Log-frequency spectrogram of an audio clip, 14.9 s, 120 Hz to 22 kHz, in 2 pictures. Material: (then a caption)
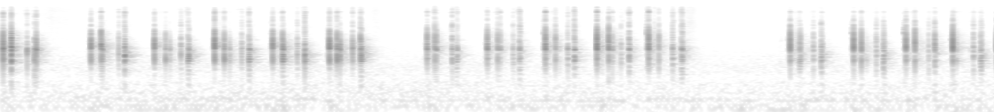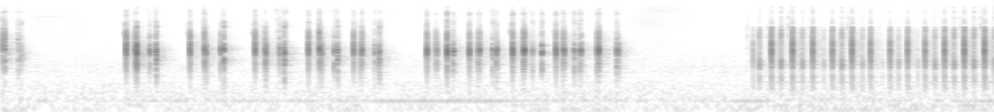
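Aluminium, plastic. A 75% mechanical keyboard with an aluminium case and wine red plastic keycaps is pressed and tapped across the board with one hand's fingertips. Bursts of short, crisp clacks come in quick runs separated by brief pauses. The final stretch becomes a dense, brighter flurry of rapid taps.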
